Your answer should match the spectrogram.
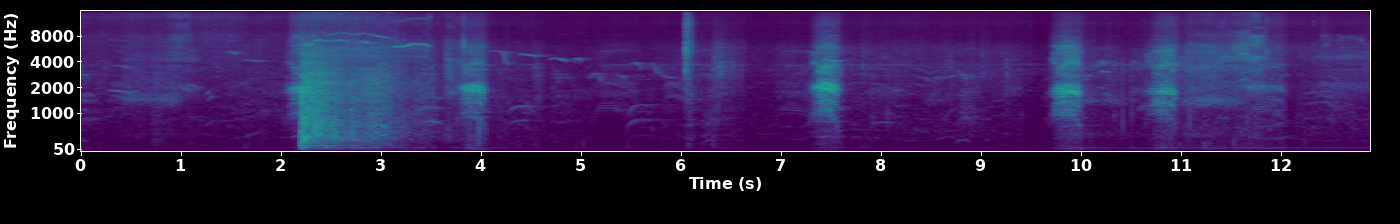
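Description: Crows cawing outdoors: four separate single caws, spread across the last eight seconds. About two seconds in there is a louder, longer noisy burst, and faint small bird chirps come between the caws.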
